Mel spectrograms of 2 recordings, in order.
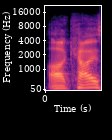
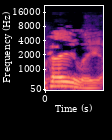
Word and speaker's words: Kaylee: Yeah, that's Kaylee. I'd probably pronounce Kaylee. Okay. Oh, that makes more sense. Refund her money. You mispronounced her.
